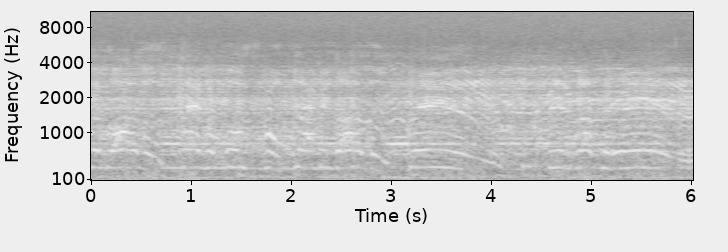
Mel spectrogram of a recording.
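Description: Live rock band playing loud amplified music, with a lead line of notes that bend and glide up and down over electric guitars and drums.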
